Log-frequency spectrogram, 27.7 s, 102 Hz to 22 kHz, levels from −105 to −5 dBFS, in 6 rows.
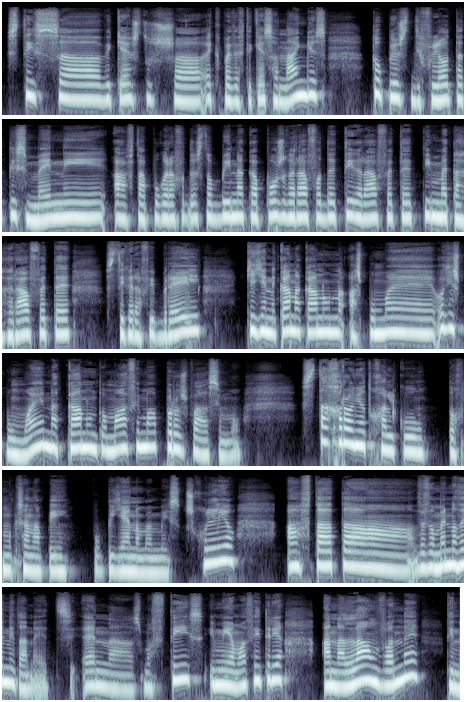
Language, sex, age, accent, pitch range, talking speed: Greek, female, 30-49, native, 200-240 Hz, 135 wpm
